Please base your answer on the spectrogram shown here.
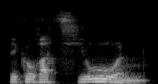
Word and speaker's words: Dekoration: Try to stretch the O here at the end. Dekoration.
